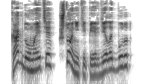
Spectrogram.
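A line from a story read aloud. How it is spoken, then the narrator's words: Plain. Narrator (Russian): спросил Петр Дмитриевич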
